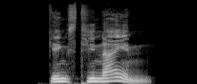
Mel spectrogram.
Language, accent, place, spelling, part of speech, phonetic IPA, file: German, Germany, Berlin, gingst hinein, verb, [ˌɡɪŋst hɪˈnaɪ̯n], De-gingst hinein.ogg
- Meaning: second-person singular preterite of hineingehen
